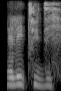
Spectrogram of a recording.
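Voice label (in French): "elle etudie", French; Ella estudia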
